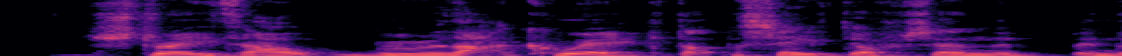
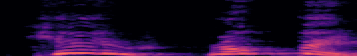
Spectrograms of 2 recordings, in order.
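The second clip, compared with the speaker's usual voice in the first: disbelieving, much higher "You, rugby?"; incredulous; slower than usual. Retold or imitated. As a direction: pitch shoots way up on rugby. Doubting the lad's rugby claim.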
